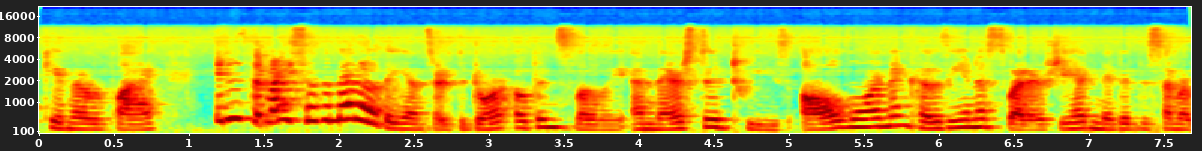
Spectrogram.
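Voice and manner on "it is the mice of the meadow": high, quick mouse chorus; eager mice. A narrator's reading. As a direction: answer fast and high. Mice answer.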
